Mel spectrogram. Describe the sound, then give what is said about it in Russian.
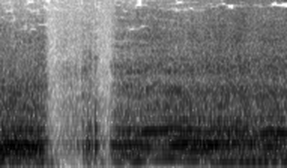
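A bear roars loudly and deeply. The sound stands for the forest master waking from winter sleep in a Slavic spring rite. A rough roar breaks off briefly near the start, then a sustained, growling roar holds steady to the end. “Сова! Открывай! Медведь пришел!”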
